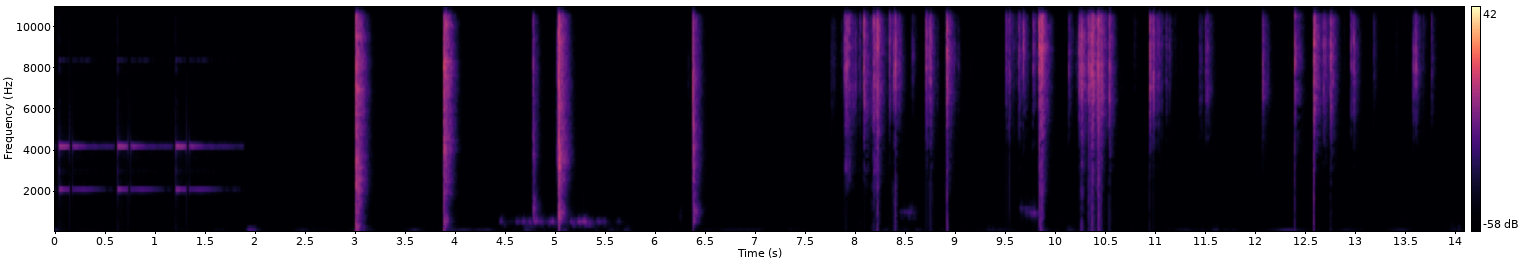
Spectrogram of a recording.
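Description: Small magnetic metal balls clicking and snapping together as they are handled: a few sharp single clicks about a second apart, then a dense run of rapid clicks in the second half. A short ringing chime sounds three times at the very start.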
